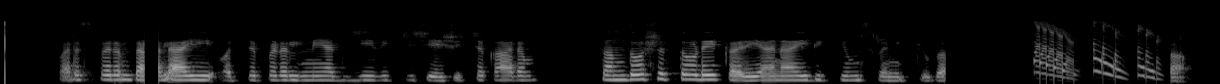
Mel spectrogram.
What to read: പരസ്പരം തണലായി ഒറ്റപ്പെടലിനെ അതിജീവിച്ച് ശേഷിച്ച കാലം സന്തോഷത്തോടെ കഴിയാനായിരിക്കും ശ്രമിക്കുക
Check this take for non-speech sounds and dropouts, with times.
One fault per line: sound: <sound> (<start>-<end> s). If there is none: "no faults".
sound: dropout (1.4-1.6 s)
sound: chirp (10.3-11.7 s)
